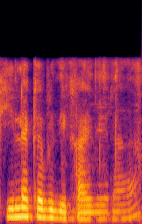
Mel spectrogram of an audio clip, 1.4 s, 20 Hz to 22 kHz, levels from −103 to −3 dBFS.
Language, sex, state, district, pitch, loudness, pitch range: Hindi, male, Bihar, Muzaffarpur, 130 Hz, -16 LUFS, 120-150 Hz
